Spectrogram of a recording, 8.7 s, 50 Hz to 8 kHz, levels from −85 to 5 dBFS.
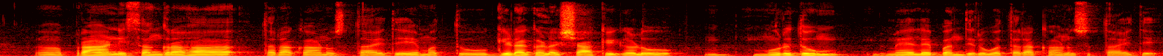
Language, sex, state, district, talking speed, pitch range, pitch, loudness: Kannada, male, Karnataka, Shimoga, 95 wpm, 125-135 Hz, 130 Hz, -25 LUFS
